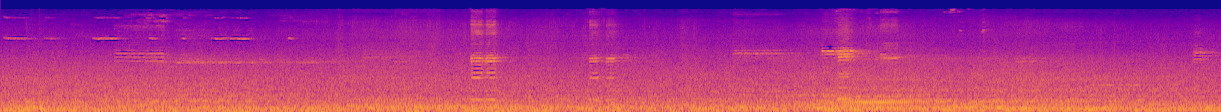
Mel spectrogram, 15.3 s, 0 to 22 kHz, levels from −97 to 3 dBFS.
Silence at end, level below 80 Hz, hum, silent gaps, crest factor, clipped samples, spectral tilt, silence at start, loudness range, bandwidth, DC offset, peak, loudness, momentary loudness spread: 0 s; -30 dBFS; none; none; 16 dB; under 0.1%; -5 dB/octave; 0 s; 4 LU; 16.5 kHz; under 0.1%; -8 dBFS; -25 LUFS; 6 LU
